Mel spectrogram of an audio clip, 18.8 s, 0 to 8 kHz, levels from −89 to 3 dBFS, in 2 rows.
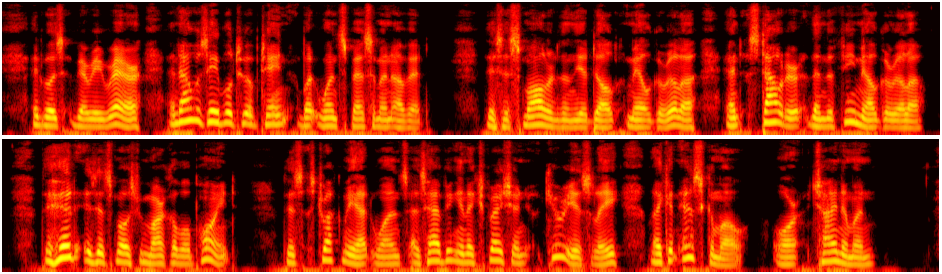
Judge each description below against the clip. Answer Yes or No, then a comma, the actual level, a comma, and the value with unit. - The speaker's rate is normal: Yes, average, 165 wpm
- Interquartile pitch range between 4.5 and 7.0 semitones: Yes, average, 5.2 semitones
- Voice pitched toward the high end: No, low, 135 Hz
